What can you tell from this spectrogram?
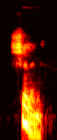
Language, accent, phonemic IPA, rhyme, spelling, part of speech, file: English, Southern England, /ˈʃɪlɪŋ/, -ɪlɪŋ, schilling, noun, LL-Q1860 (eng)-schilling.wav
- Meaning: The old currency of Austria, divided into 100 groschen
